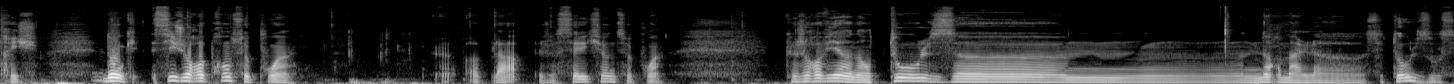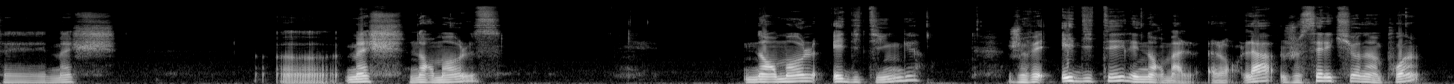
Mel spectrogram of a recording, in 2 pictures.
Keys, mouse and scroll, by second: 1.7 click, 2.4-3.2 drag, 4.6 click, 5.4 click, 7.3-23.7 drag, 25.1 click, 27.5-28.5 drag.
